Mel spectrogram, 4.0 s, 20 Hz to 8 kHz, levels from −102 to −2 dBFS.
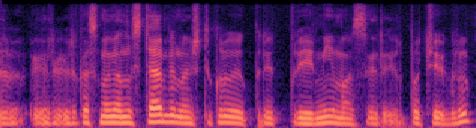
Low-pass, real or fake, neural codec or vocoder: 7.2 kHz; fake; codec, 24 kHz, 1 kbps, SNAC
